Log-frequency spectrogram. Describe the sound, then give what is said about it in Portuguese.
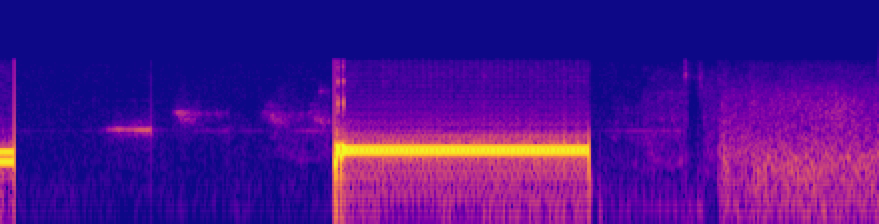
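During a call transfer, a telephone line gives a click and then a single steady, mid-pitched tone lasting about two seconds. The line falls quiet, and faint hiss follows. “peço que aguarde em linha que vou transferir o contato com o controle de qualidade”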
